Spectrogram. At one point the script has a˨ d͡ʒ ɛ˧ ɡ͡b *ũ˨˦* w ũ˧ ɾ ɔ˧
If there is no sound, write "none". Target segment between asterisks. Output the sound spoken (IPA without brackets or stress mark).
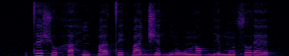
ũ˨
